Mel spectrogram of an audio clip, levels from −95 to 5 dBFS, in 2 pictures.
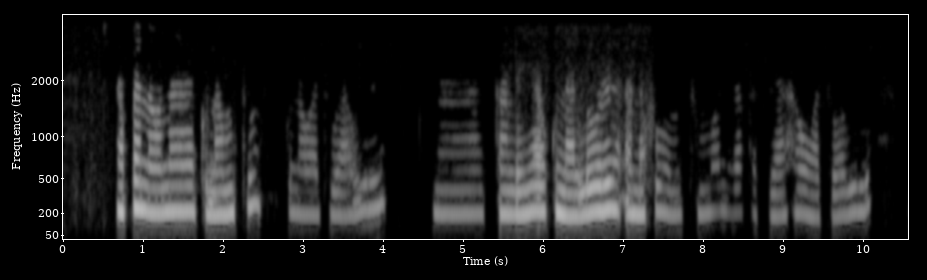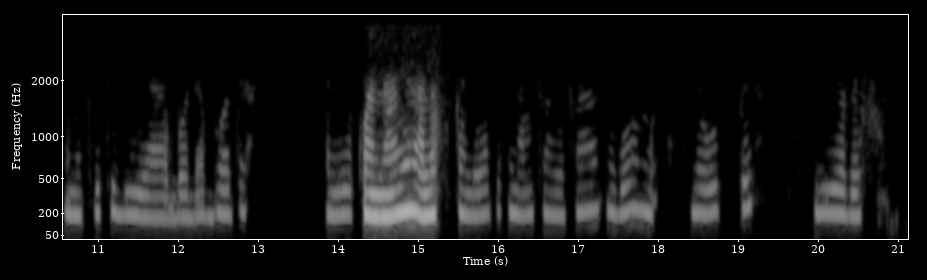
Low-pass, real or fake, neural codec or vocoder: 3.6 kHz; real; none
